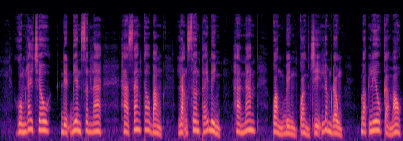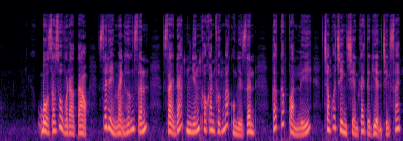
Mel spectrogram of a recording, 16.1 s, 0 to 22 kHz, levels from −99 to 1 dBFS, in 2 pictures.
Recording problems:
none

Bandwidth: 15 kHz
